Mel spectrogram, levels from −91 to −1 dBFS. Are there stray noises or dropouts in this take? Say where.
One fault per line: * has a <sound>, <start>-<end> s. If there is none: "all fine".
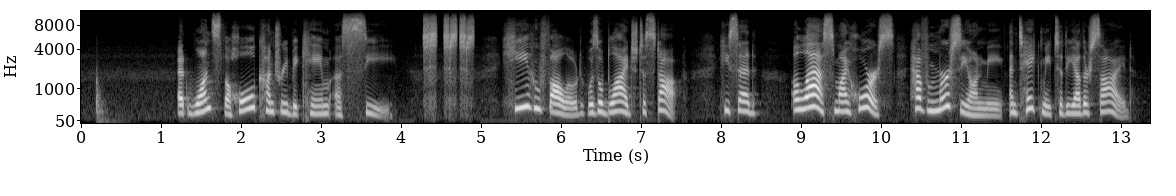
* has a thud, 0.2-0.8 s
* has a laugh, 4.3-4.9 s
